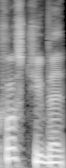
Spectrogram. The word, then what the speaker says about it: XTuber: Rima's talked about it as well, saying Japanese VTuber agency Pandora has trademarked XTuber as a new term for a so-called next generation style of VTuber. Pronounced crosstuber, the idea is to have creators active both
